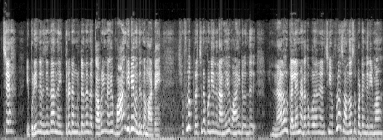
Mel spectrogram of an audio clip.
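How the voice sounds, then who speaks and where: A man playing an earnest young husband in a home drama, talking fast in a high voice, urging and advising with steady concern. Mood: apologetic. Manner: urgent, advising. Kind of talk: family drama skit.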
